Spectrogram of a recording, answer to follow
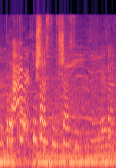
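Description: Sped-up, chipmunk-style high-pitched vocals of a song, the voice gliding quickly up and down, over a steady low bass note.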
